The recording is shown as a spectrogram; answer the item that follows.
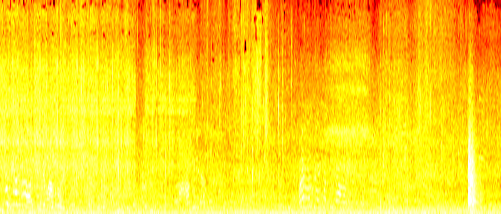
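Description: Steady low rumble of wind buffeting the microphone over open water, with a few short faint voices or calls and a brief sharp sound near the end.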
